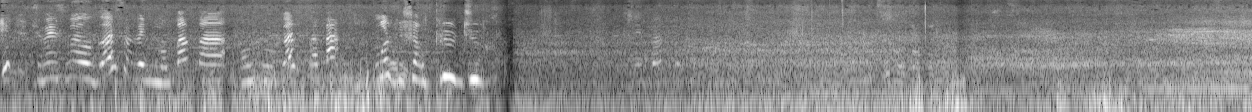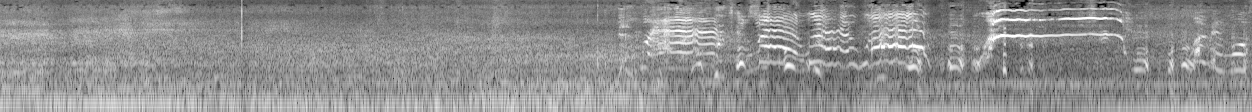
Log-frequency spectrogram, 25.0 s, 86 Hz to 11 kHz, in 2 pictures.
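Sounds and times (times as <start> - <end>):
outdoor background rumble and hiss: 0.0 - 25.0.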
